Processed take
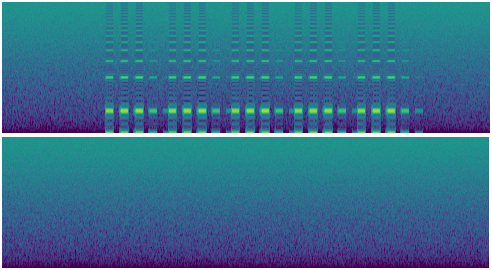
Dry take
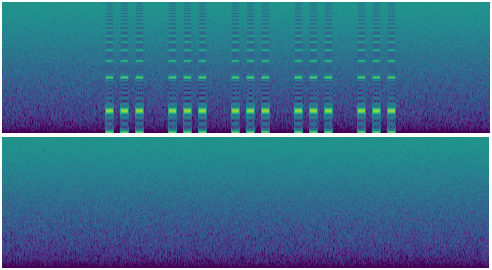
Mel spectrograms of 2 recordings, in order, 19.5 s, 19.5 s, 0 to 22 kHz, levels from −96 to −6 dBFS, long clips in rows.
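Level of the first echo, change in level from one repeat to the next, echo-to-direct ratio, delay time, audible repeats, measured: -12.5 dB, -15.5 dB, -12.5 dB, 0.277 s, 2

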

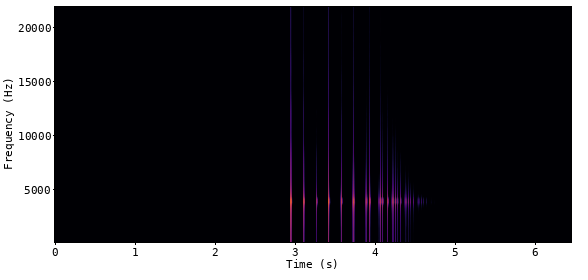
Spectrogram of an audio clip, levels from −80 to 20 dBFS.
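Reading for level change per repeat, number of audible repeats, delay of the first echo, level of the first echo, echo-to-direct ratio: -13.5 dB, 2, 0.161 s, -9.0 dB, -9.0 dB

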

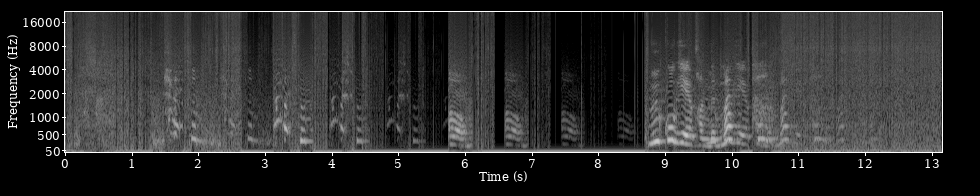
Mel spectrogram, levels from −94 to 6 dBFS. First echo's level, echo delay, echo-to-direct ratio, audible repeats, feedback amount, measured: -11.0 dB, 0.845 s, -11.0 dB, 2, 23%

